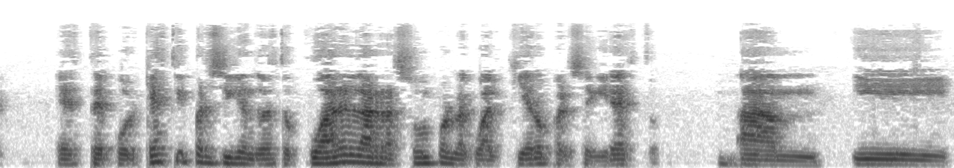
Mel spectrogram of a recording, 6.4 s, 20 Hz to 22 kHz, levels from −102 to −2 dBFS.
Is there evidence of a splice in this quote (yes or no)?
no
